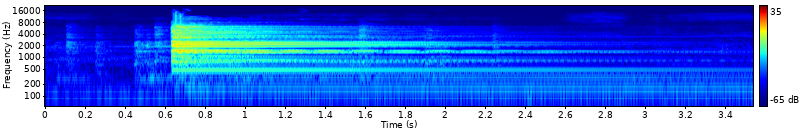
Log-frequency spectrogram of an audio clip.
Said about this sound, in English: The first thing they would have heard of America would probably have been the fog bell ringing out across the famously foggy San Francisco Bay. And the bell is still there. Whoa. I got to ring it.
